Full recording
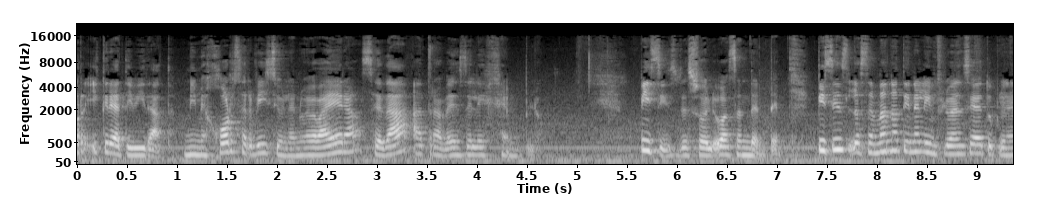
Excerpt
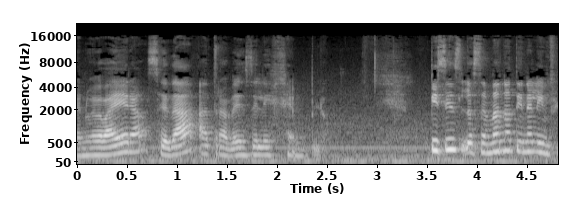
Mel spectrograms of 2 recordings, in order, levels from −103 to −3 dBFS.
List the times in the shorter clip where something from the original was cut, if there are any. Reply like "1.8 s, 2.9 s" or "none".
3.5 s

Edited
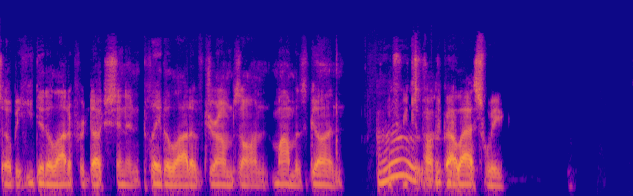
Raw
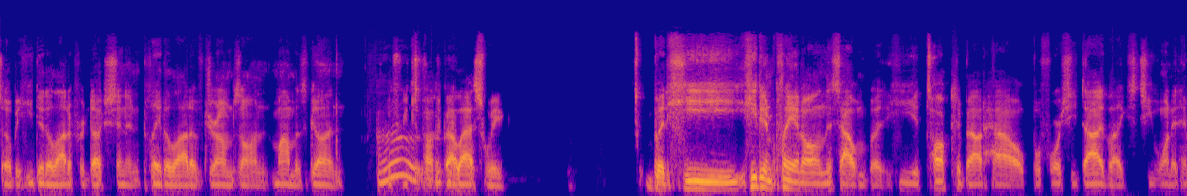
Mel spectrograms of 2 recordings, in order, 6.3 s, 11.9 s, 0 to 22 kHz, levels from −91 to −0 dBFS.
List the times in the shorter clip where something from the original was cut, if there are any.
none

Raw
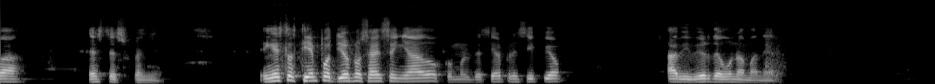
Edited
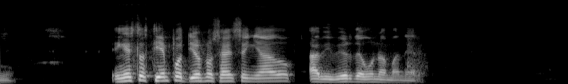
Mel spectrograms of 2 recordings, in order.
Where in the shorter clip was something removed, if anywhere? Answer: 2.9 s

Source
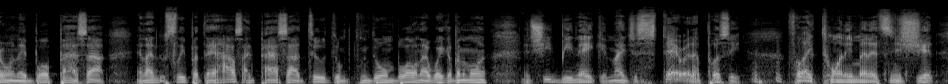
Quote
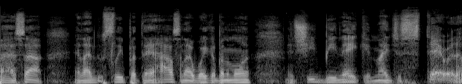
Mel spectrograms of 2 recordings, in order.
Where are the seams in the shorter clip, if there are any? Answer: 1.8 s

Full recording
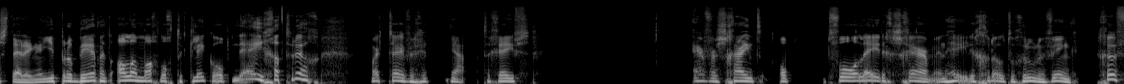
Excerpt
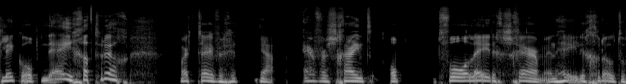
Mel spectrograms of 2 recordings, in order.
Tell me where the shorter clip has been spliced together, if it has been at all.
2.9 s

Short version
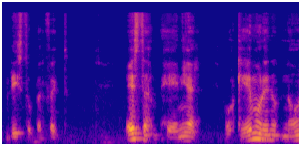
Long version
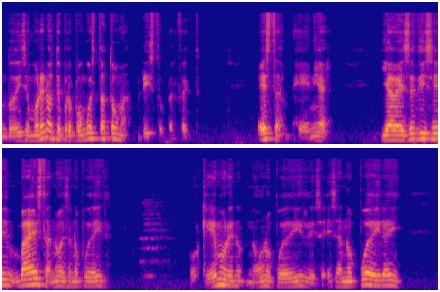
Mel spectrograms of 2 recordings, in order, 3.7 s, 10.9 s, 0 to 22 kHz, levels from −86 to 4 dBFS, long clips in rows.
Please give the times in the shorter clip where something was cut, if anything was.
2.7 s

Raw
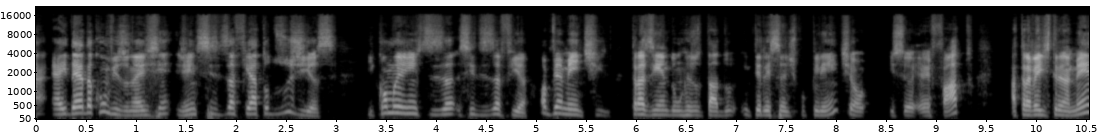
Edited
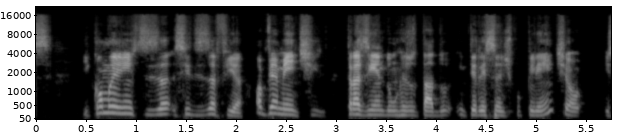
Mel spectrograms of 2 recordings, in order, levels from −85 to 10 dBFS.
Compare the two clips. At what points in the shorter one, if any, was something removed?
none

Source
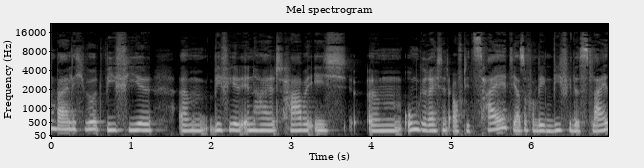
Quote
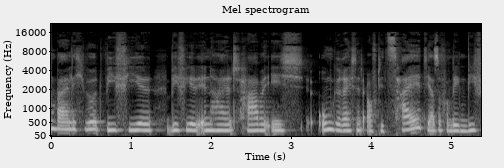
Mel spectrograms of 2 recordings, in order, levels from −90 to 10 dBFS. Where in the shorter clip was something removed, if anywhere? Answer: 1.4 s, 3.3 s

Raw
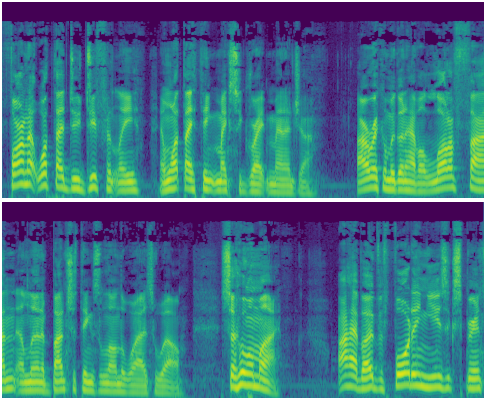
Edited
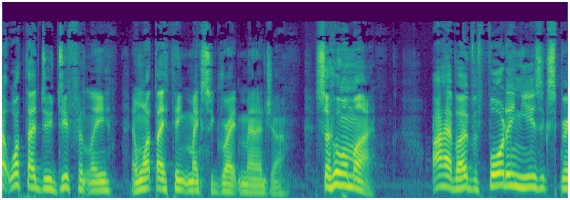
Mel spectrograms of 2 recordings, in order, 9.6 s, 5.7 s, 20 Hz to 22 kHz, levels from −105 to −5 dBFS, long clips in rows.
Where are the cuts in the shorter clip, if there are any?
3.0 s

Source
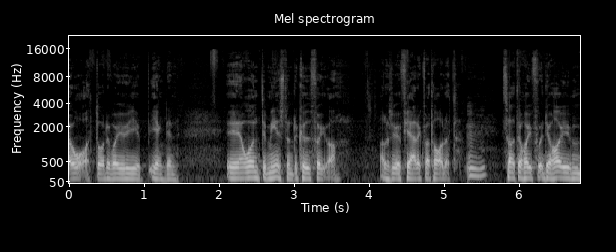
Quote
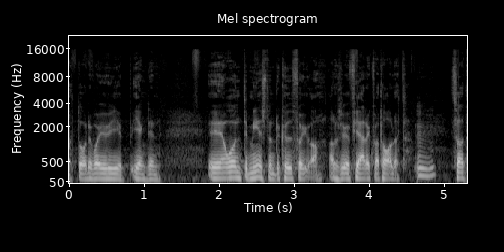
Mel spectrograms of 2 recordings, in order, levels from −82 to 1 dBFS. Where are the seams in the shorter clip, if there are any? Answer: 3.4 s

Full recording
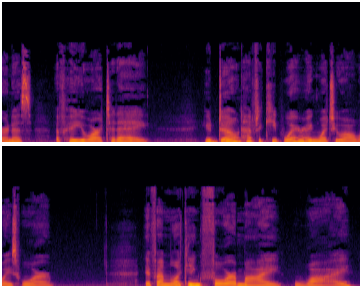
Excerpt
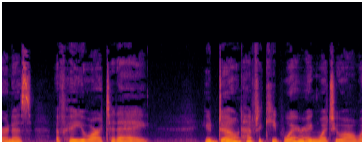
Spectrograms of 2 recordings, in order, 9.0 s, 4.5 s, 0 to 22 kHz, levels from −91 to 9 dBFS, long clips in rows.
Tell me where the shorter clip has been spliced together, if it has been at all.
none

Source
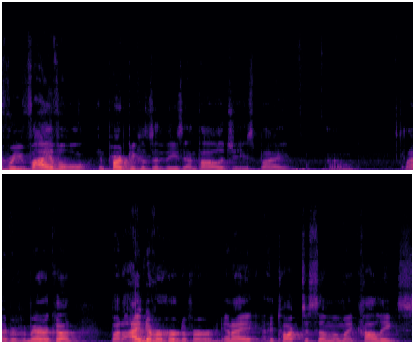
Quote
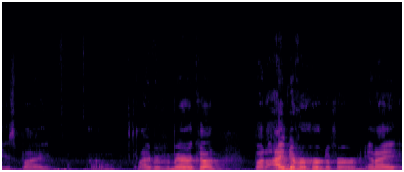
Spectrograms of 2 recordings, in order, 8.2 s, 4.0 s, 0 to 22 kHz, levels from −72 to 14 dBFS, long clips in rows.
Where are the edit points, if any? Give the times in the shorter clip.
1.3 s

